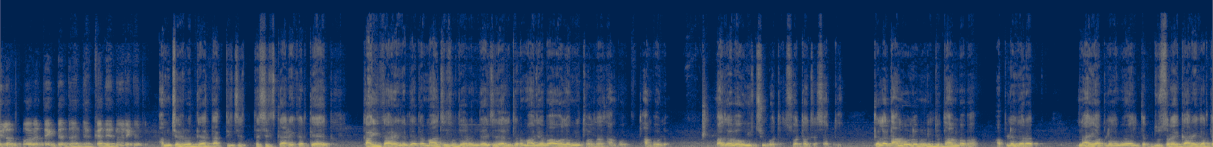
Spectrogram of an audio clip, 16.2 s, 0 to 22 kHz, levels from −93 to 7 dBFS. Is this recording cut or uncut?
cut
